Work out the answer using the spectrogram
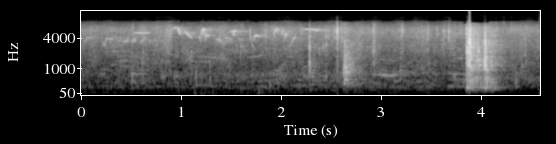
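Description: Small birds chirping in short high calls, with a few soft clicks, then one sharp loud knock about four seconds in.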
